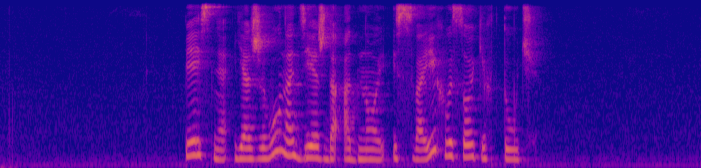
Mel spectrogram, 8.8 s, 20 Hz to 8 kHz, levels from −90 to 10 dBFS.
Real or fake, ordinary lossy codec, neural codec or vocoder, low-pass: fake; none; vocoder, 44.1 kHz, 128 mel bands every 512 samples, BigVGAN v2; 7.2 kHz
